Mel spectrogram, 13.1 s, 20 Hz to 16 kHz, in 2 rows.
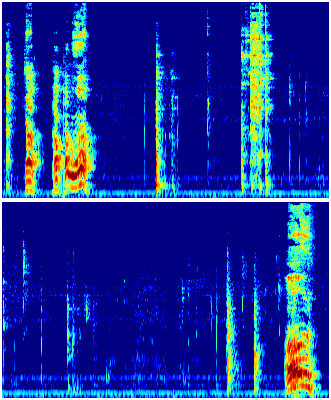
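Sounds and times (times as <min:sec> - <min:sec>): metal spoon clinking on ceramic bowls: 0:04.8 - 0:05.5.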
